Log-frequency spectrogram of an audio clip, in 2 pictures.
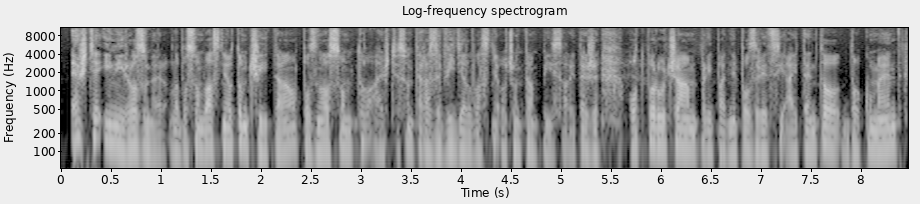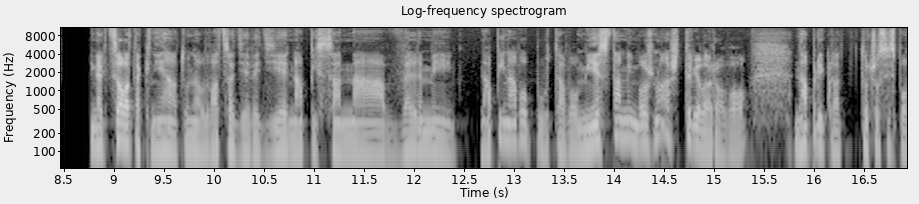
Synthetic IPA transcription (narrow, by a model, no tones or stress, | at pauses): ɛʃcɛʔiniːɾɔzmɛɾlɛbɔsɔmʋlasɲɛɔt̪ɔmt͡ʃiːt̪alpɔznalsɔmt̪ɔʔaɛʃcɛsɔmt̪ɛɾazʋiɟɛlʋlasɲɛʔɔt͡ʃɔmt̪ampiːsa̰lit̪aɡʒɛɔt̪pɔɾuːt͡ʃampɾiːpad̪ɲɛpɔzɾɪɛsiʔajt̪ɛnt̪ɔd̪ɔkumɛnt̪ | ʔinak̚t͡sɛlaːt̪aːkɲiɦat̪unɛld̪ʋat͡sːaɟ̚ɟɛʋɛɟjɛnapiːsanaːʋɛʎmi | napiːnaʋɔpuːt̪aʋɔmɪɛst̪amimɔʒnɔaʃt̪ɾilɛɾɔʋɔnapɾiːklat̪ːɔt͡ʃɔsispɔ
